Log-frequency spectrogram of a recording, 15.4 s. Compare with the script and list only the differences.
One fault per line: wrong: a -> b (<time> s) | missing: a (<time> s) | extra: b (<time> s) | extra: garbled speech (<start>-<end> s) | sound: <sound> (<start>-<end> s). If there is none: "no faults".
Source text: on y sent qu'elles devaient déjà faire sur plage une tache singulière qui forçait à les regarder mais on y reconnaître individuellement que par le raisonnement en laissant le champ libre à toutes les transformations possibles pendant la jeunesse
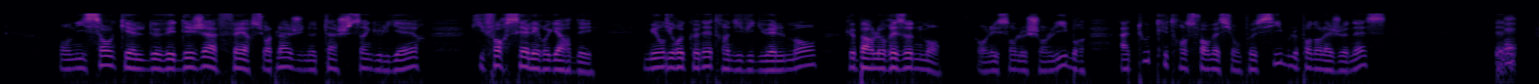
sound: laugh (15.0-15.2 s)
